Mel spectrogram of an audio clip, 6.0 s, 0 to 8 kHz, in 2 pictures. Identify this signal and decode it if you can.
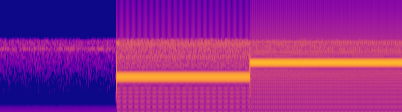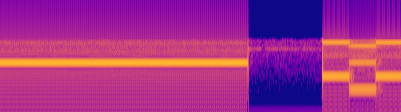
Two-tone page, heard as a one-second tone, then a three-second tone, about 860 then 1430 Hz, with noise. It is heard from 0.9 to 4.9 s.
